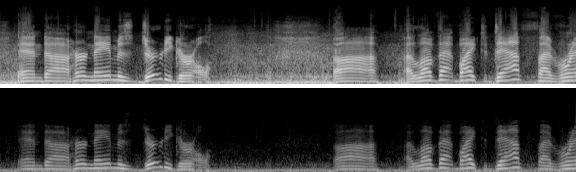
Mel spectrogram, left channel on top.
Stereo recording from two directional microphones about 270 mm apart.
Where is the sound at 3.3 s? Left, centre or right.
Centre.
